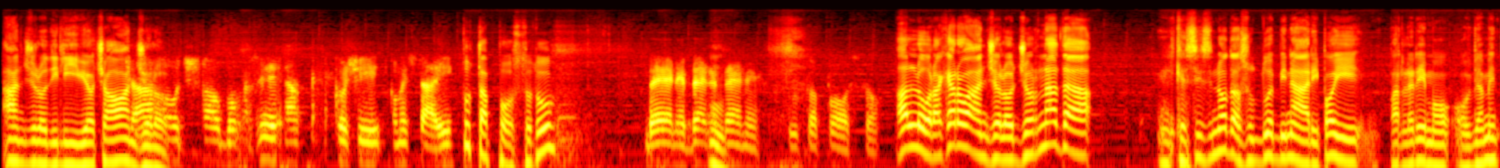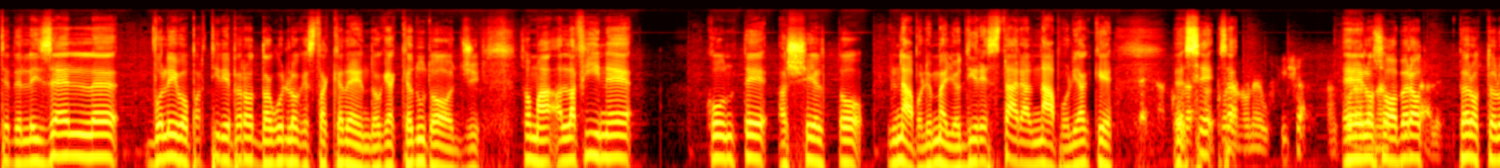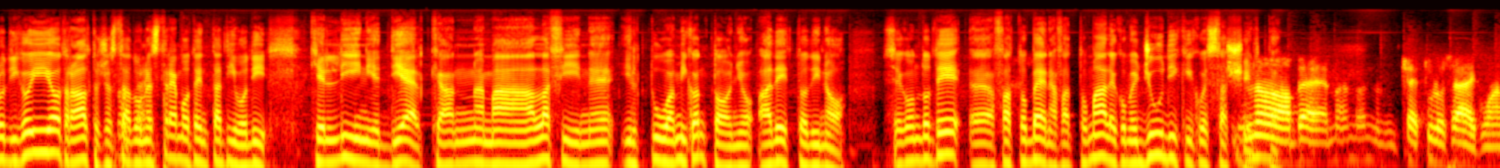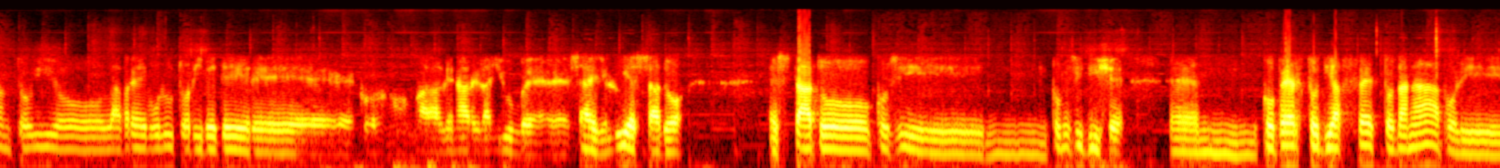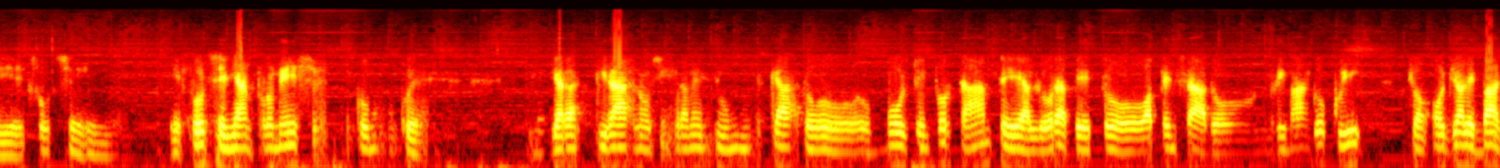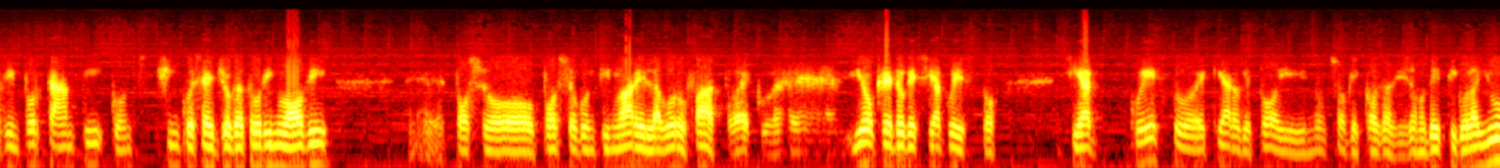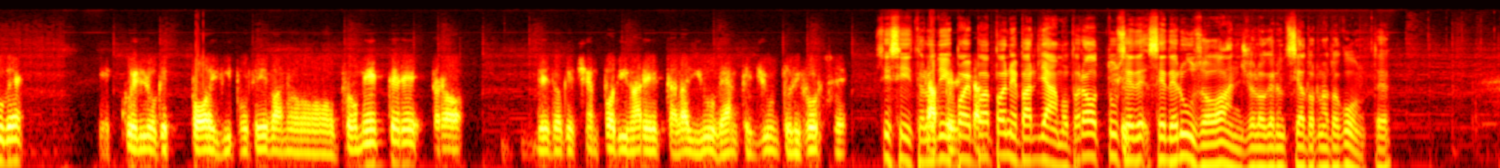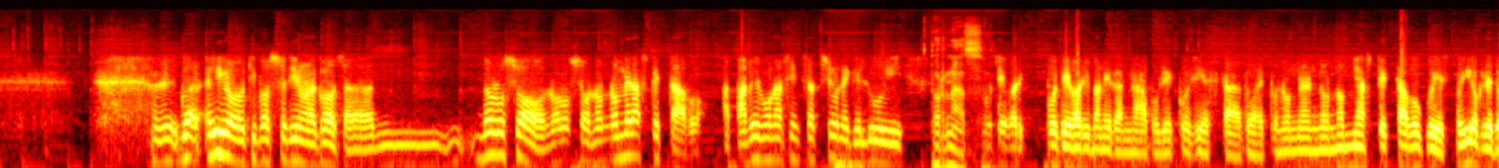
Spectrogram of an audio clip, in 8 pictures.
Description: Questi ed altri argomenti sono stati trattati in ESCLUSIVA a Fuori di Juve da Angelo Di Livio. L'ex giocatore bianconero ha inoltre criticato Buffon per le sue parole contro chi tiferà Psg e non Inter sabato nella finale di Champions League.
